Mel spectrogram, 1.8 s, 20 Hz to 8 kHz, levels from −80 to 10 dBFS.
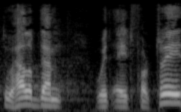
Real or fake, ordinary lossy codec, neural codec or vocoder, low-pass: real; none; none; 7.2 kHz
